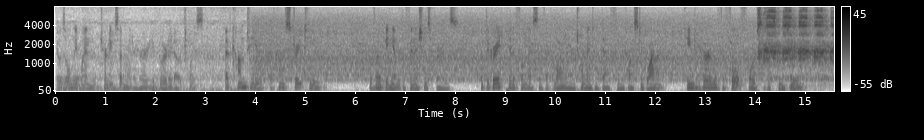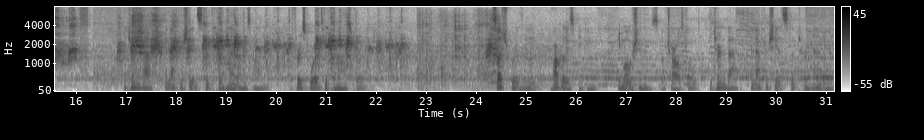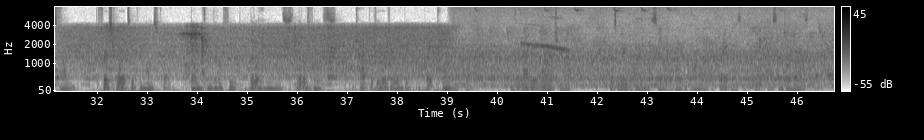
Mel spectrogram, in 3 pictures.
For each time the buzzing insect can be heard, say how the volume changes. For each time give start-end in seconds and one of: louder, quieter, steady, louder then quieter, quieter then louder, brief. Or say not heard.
0.0-46.7 louder.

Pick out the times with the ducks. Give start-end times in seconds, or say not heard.
14.1-24.6.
